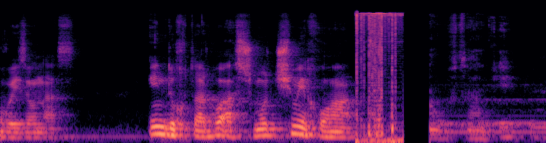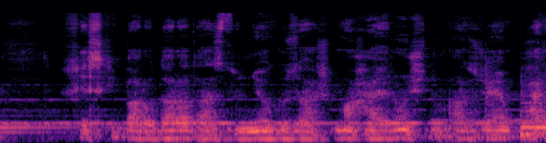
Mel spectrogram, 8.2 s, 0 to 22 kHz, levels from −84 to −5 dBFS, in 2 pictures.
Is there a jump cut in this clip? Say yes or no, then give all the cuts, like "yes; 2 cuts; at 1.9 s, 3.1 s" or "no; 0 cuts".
yes; 1 cut; at 3.1 s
